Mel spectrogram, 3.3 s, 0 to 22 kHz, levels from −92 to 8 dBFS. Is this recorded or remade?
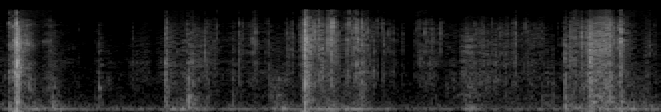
recorded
